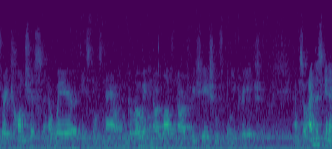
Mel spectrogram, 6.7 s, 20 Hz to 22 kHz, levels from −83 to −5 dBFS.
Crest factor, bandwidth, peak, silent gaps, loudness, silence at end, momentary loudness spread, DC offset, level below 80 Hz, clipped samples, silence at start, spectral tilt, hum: 20 dB; 17 kHz; -26 dBFS; none; -47 LUFS; 0 s; 11 LU; under 0.1%; -56 dBFS; under 0.1%; 0 s; -5 dB/octave; none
